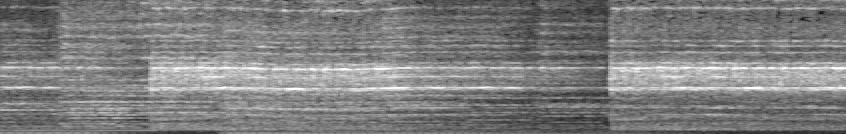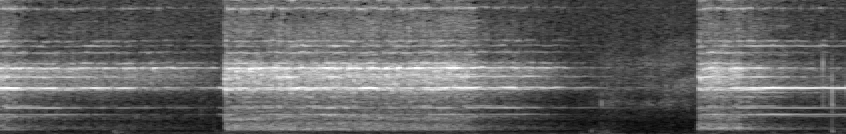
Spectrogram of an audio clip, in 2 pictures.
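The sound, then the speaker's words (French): A telephone rings in a bedroom in loud, bright repeated bursts, each long trill separated by short pauses, with no talking over it. “Demi-heure plus tard, le téléphone sonne dans la chambre de Franblanc, de Maurice.”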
